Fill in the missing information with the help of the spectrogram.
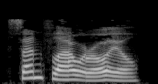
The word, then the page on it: sunflower oil: British English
